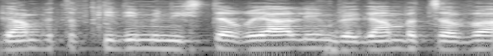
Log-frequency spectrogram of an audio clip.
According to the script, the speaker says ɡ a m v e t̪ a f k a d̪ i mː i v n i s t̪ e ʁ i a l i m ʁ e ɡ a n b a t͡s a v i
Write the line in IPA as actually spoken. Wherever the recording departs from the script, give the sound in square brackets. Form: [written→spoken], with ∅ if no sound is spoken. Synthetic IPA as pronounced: ɡ a m [v→b] e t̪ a f k [a→i] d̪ i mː i [v→∅] n i s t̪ e ʁ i a l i m [ʁ→v] e ɡ a [n→m] b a t͡s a v [i→a]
